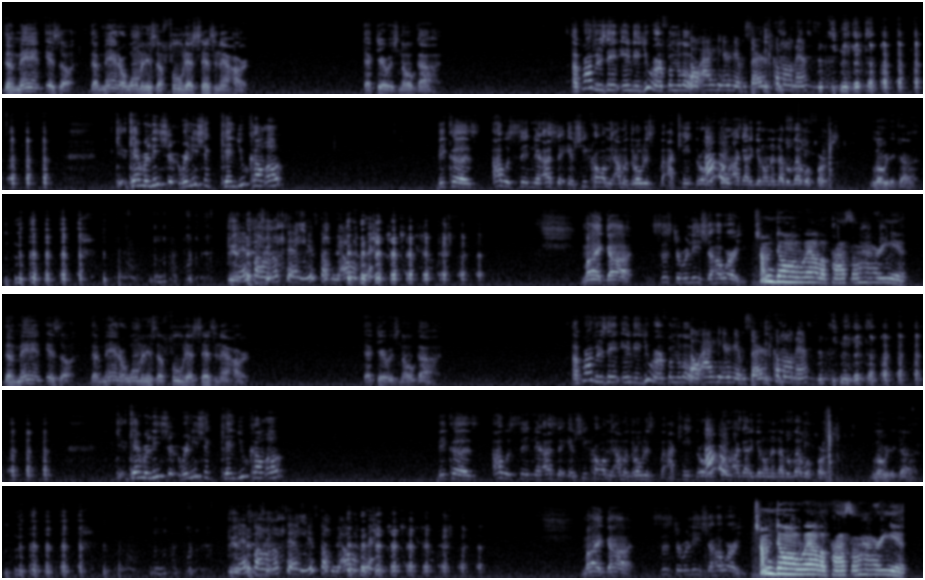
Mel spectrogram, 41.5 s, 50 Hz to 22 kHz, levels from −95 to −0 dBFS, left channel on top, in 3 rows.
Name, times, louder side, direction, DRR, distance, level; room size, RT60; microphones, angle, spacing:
voice 1, 0.0-3.7 5.4-6.6 8.5-10.4 11.4-11.5 12.2-14.5 15.5-18.0 20.3-20.9 21.2-26.3 26.8-30.5 31.0-31.7 32.6-34.8 35.7-37.1 37.4-38.8 40.8-41.2, left 5 dB, 85° left, 0.6 m, -45 dB
voice 2, 10.3-12.1 24.3-24.7 31.1-33.2, equal, 10° left, 0.6 m, -42 dB
voice 3, 39.0-41.2, right 5 dB, 65° right, 0.3 m, -27 dB
2.7 x 2.4 x 2.9 m
head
